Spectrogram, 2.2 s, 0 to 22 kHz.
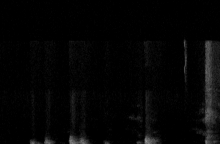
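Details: Six-week-old blenheim Cavalier King Charles Spaniel puppies, Roman and Blue, in an indoor puppy pen overnight, born November 14, 2022; a run of short, low grunting bursts in quick pairs, with a brief pause before a last louder burst.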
